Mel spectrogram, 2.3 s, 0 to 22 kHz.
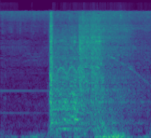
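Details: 2000 Cadillac Escalade V8 with a crank-no-start fault, cranked after an electrical plug was replaced: a sharp burst of cranking briefly catches, then fades without settling into idle. The engine is flooded with a smell of gas.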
